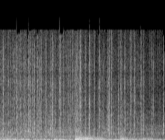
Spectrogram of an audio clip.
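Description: A flock of domestic pigeons taking off from the ground in alarm, many wings clattering and flapping at once. The birds were startled by a door opening.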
